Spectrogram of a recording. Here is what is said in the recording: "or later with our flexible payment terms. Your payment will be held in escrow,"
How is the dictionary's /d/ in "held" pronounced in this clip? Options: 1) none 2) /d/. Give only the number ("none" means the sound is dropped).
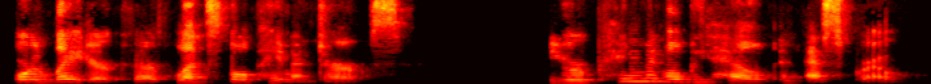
2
